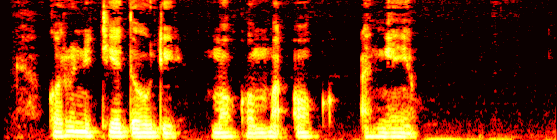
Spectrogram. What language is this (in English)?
Luo (Kenya and Tanzania)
